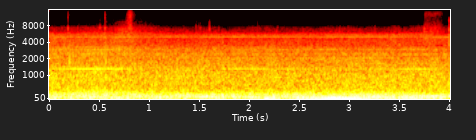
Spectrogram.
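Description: A low, steady rumble that swells for a second or so past the middle.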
